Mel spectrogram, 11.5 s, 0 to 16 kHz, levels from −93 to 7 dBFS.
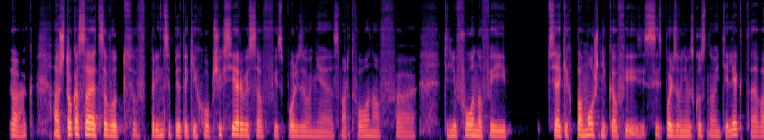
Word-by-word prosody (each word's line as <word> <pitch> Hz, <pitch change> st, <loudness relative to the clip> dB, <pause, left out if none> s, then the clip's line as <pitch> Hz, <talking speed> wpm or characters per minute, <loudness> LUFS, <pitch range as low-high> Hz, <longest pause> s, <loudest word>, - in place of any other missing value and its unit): Так. 135 Hz, -1 st, -2 dB, 0.3 s
А 130 Hz, -, +4 dB
что 130 Hz, +6 st, +5 dB
касается, 155 Hz, -3 st, +7 dB
вот, 135 Hz, -1 st, 0 dB
в 130 Hz, -3 st, -10 dB
принципе, 140 Hz, 0 st, -1 dB
таких 130 Hz, 0 st, -5 dB
общих 130 Hz, +4 st, -2 dB
сервисов: 140 Hz, -5 st, +2 dB
использования 120 Hz, -2 st, -5 dB
смартфонов, 125 Hz, +1 st, -8 dB
э, 115 Hz, -1 st, -9 dB, 0.4 s
телефонов 130 Hz, -1 st, 0 dB
и 125 Hz, -1 st, -2 dB, 0.5 s
всяких 135 Hz, 0 st, +1 dB
помощников, 135 Hz, -3 st, +1 dB
и -, -, -4 dB
с -, -, -4 dB
использованием 130 Hz, -2 st, 0 dB
искусственного 130 Hz, +1 st, -6 dB
интеллекта 130 Hz, 0 st, -3 dB
во 125 Hz, 0 st, -5 dB
130 Hz, 120 wpm, -22 LUFS, 125-140 Hz, 0.5 s, касается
